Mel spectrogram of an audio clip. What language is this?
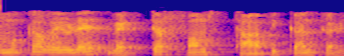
Malayalam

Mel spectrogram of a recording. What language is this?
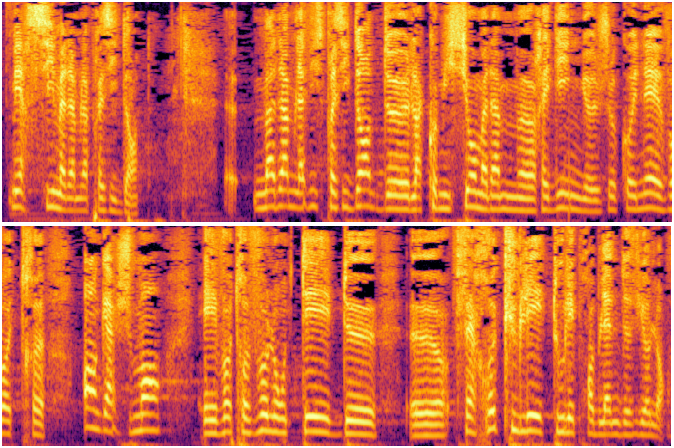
French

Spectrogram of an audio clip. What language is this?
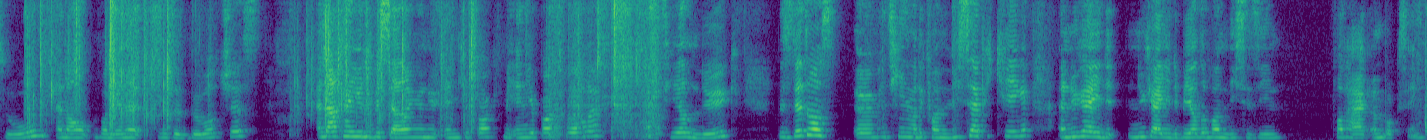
Dutch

